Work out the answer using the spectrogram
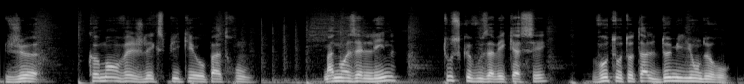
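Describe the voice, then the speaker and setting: Man voicing a nervous polite manager, smoothing things over. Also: mid-range voice, moderate pace, long pauses, a little mellow, soft background music, close to an everyday voice. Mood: placating. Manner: placating, polite. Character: anxious office manager. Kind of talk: French drama dubbing.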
